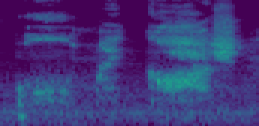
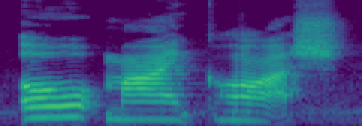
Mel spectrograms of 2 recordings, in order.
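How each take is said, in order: First: Awed breathless whisper. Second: Slow, louder and amazed; drawn-out awe. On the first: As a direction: whisper it in amazement. Awed by the swatch. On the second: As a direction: stretch out every word. Picturing a fall look. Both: Real, not acted.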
